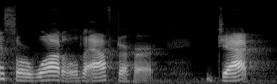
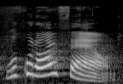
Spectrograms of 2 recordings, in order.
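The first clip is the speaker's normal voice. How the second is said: excited call; 13 semitones higher, 6 dB louder than usual. A narrator's reading. Jack calling to Annie.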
